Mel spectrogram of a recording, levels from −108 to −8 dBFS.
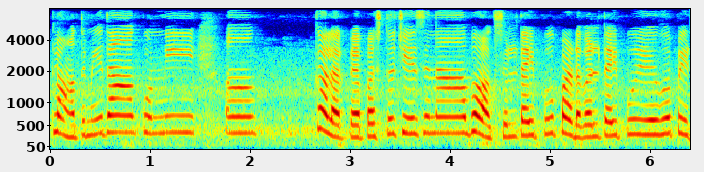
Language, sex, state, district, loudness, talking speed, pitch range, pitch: Telugu, female, Andhra Pradesh, Guntur, -20 LUFS, 140 wpm, 305-360 Hz, 345 Hz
